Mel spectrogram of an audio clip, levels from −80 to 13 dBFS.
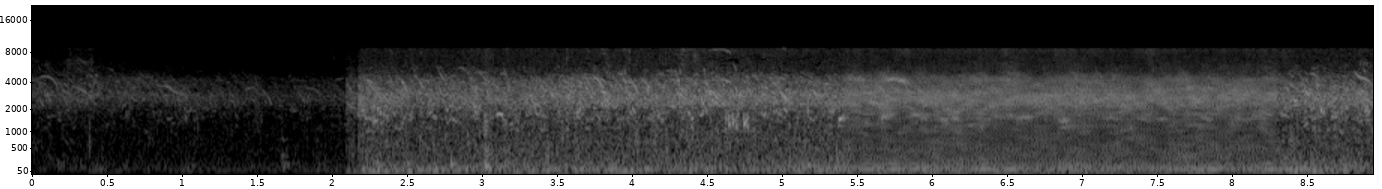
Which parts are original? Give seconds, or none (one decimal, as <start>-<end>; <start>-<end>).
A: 0.0-5.4; 8.3-8.9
